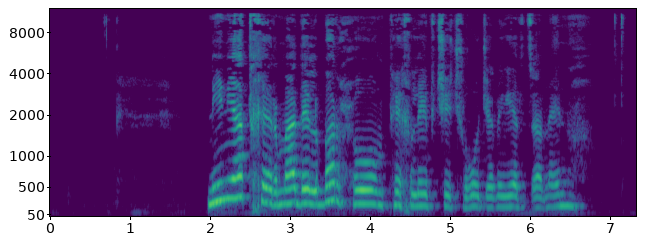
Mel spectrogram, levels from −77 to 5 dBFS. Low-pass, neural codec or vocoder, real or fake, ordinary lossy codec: 10.8 kHz; none; real; MP3, 64 kbps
